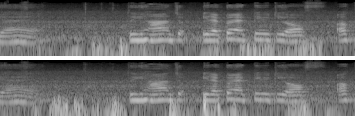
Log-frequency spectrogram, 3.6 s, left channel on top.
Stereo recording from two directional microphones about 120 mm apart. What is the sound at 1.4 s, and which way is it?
Speech, 20° left (ahead or behind).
